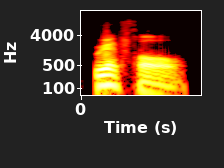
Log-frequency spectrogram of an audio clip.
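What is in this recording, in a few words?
"riffle", American English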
